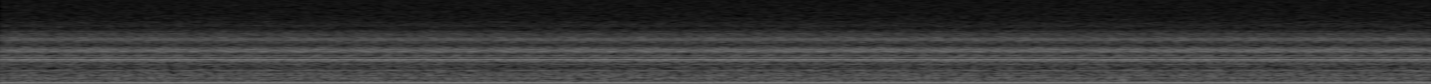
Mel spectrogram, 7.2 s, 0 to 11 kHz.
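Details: Six-year-old PC power supply fan grinding with terrible, felt vibration inside the chassis: constant whirring with several steady tones and a low buzz underneath; began mid-December 2015, once mistaken for a spinning CD drive; CPU fan never ground.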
